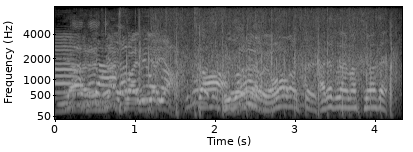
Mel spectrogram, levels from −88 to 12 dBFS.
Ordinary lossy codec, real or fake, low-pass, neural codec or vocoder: none; real; none; none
